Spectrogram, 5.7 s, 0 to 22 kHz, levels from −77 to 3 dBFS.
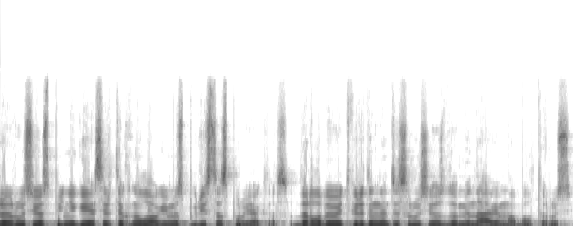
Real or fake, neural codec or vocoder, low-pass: real; none; 14.4 kHz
